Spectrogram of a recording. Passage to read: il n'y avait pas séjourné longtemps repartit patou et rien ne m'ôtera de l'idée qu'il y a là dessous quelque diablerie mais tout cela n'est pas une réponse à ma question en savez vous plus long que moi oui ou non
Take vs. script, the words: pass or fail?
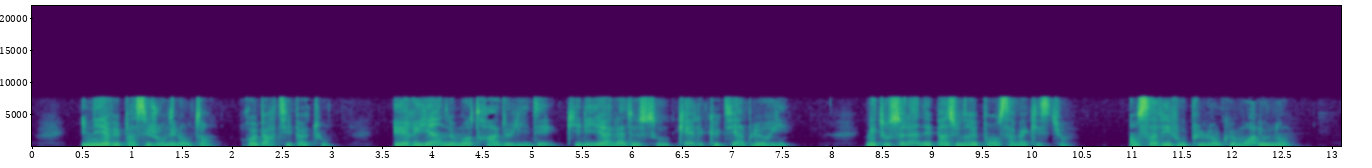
fail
